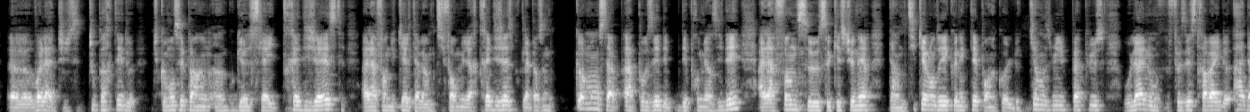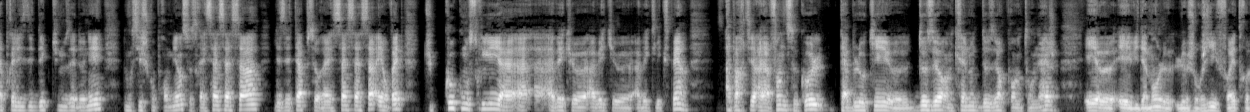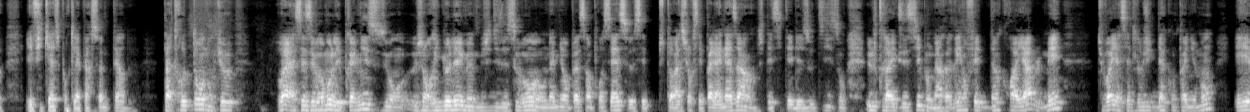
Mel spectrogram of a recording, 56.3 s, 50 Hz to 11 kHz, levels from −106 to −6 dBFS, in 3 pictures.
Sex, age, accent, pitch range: male, 30-49, French, 100-130 Hz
